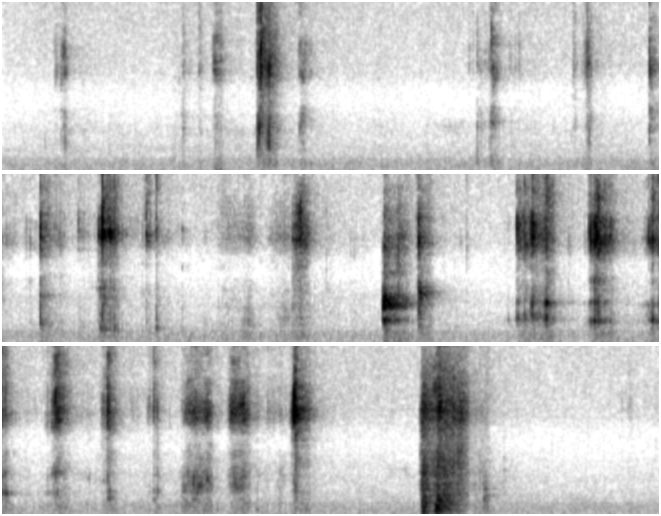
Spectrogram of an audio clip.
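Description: Close-up eating sounds: scattered wet clicks, smacks and small crackles of shrimp shells being peeled by hand and seafood being chewed, thickest in the second half, with one louder burst near the end.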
